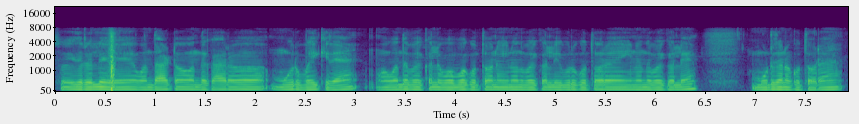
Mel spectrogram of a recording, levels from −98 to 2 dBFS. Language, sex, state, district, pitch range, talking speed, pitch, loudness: Kannada, male, Karnataka, Dakshina Kannada, 100-105 Hz, 160 wpm, 105 Hz, -25 LUFS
